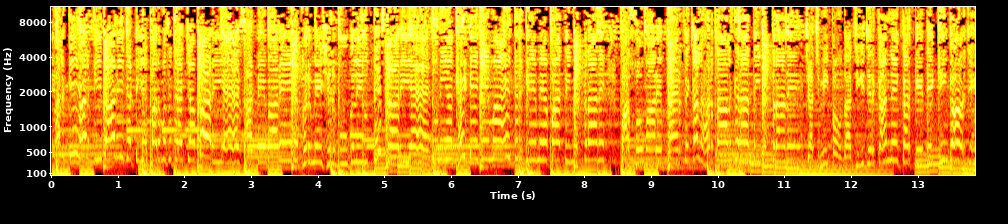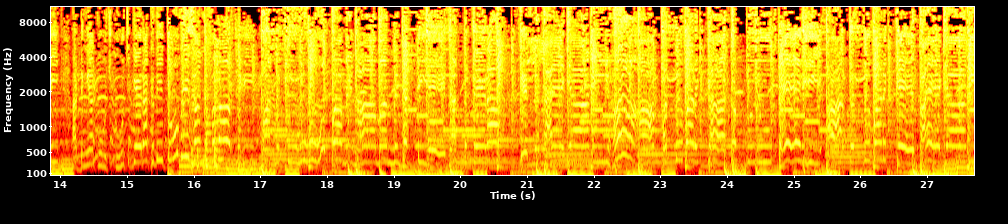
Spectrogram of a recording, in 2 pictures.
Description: Punjabi Song

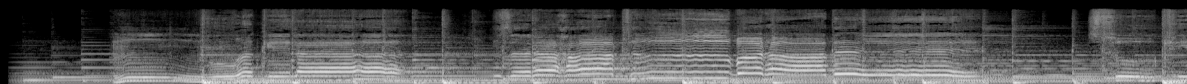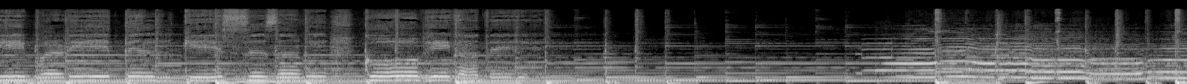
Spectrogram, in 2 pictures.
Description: Sad Ringtone

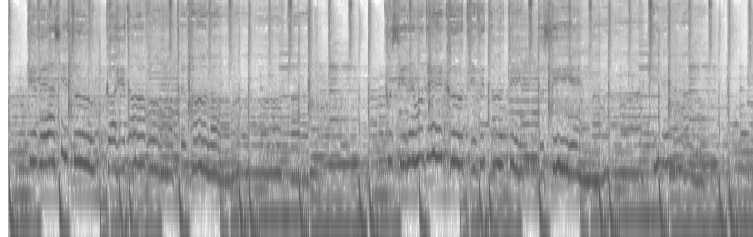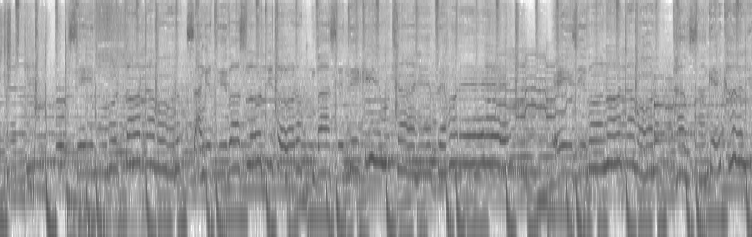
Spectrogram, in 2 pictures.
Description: Odia Love Ringtone

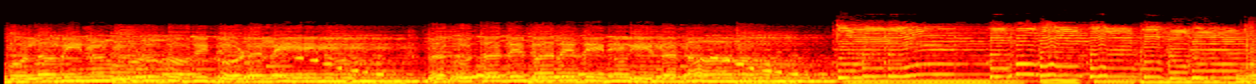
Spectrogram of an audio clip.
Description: kannada Movie Song Ringtone

